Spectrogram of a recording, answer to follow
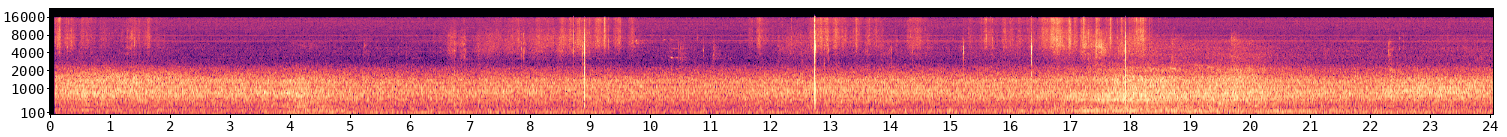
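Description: Steady, even outdoor background noise with three sharp clicks spread through it and a slight swell a little before the end. The moving light in the sky makes no sound that can be heard.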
